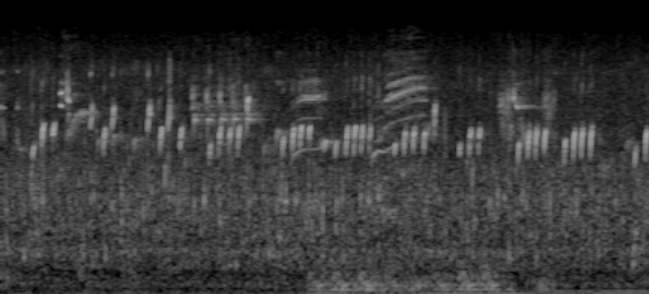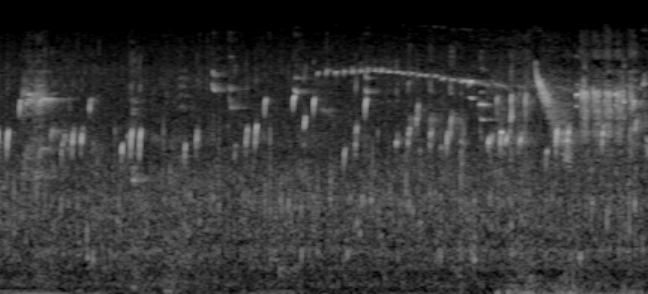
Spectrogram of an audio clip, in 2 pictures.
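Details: Extended goldfinch song: long bouts of dense twittering, rolled trills, clustered chips and a drawn-out thin whistle, steady and busy throughout, with faint low noise beneath.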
